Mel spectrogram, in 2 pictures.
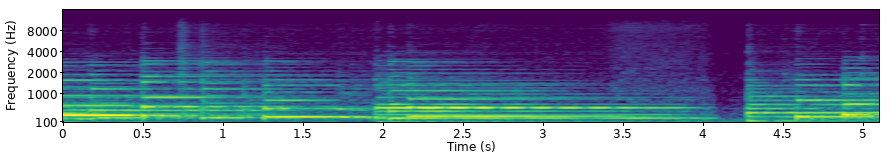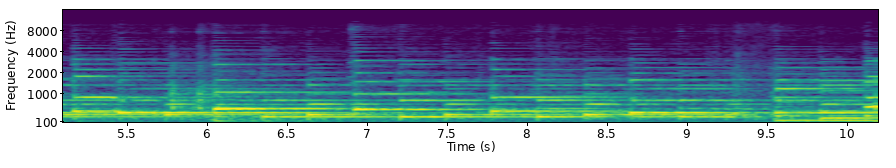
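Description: Nylon-string classical guitar played solo and fingerpicked: a melody over sustained accompanying notes. The sound fades into a brief pause about four seconds in, then the playing picks up again.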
